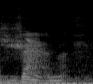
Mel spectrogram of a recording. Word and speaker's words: jeune: In Louisiana French, the word jeune is typically pronounced Jeanne.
